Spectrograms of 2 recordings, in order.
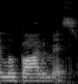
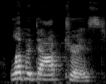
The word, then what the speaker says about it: lepidopterist: is a oh god i can never pronounce the name of her job i almost always look at the word and say lobotomist but that's not right lepidopterist she's a lepidopterist um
